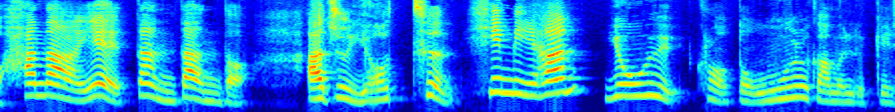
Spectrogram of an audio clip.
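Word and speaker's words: 忧郁: 요유라고 발음을 하고요.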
